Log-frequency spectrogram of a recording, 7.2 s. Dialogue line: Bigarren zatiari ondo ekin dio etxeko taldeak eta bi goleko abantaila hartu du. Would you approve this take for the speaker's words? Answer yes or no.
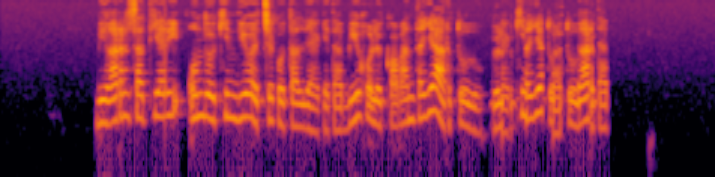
no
